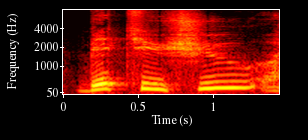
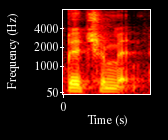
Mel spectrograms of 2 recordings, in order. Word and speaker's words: bitumen: Bitushu. How do you say that again? So what we're looking at here is a natural formation of tar found in the earth called bitumen.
